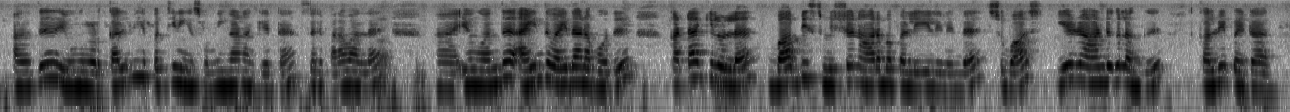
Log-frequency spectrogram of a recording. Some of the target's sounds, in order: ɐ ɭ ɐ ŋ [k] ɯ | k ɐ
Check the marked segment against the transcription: incorrect: ɡ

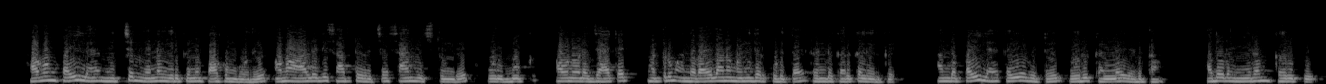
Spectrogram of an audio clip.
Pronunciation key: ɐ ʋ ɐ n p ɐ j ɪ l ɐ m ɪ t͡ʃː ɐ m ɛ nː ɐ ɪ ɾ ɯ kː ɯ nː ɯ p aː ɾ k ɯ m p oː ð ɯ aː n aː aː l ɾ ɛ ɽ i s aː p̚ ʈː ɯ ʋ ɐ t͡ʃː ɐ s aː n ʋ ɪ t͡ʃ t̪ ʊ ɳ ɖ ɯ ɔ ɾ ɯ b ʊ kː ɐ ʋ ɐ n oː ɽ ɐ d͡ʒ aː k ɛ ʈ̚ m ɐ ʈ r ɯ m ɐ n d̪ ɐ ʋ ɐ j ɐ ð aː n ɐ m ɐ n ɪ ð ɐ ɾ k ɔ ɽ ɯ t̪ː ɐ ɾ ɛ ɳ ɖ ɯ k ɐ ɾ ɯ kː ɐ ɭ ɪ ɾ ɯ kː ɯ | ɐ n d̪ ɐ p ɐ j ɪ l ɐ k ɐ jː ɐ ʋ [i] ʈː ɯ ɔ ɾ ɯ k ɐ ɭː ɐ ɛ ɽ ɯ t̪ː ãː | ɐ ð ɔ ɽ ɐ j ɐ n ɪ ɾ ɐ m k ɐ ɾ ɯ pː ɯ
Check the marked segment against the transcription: incorrect: ɪ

